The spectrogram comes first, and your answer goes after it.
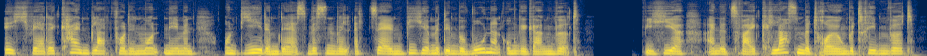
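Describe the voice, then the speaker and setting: A woman's voice: on the low side, fairly even intonation, moderate pace, darkish tone, no room sound, natural voice. A woman voicing a defiant cook who has just been fired, snippy and threatening. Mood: furious.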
